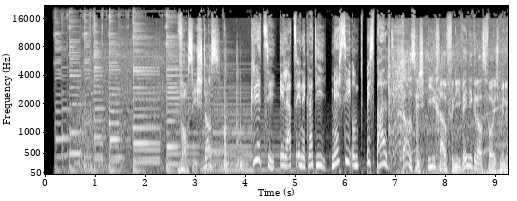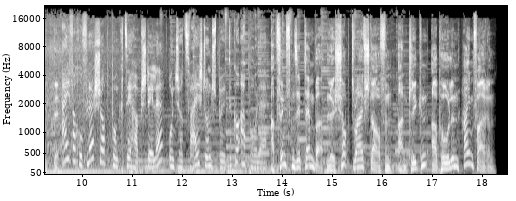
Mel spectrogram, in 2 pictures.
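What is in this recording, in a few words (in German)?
Radio Spot Dialekt Zürich, sprecherin; Le Shop Drive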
